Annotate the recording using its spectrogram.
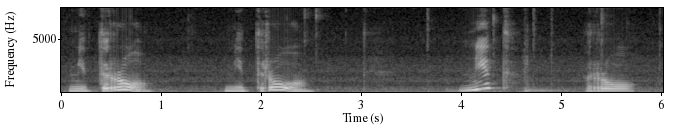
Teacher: So we stress the second syllable, metro.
